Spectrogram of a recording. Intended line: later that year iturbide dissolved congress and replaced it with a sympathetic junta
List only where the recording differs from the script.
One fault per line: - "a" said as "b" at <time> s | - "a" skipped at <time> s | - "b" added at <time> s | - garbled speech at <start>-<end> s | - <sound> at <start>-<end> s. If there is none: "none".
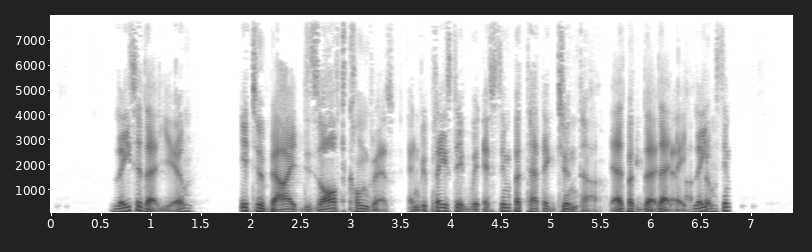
- garbled speech at 5.6-6.8 s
